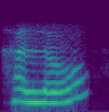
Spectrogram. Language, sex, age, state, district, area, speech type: Santali, female, 18-30, West Bengal, Purba Bardhaman, rural, conversation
